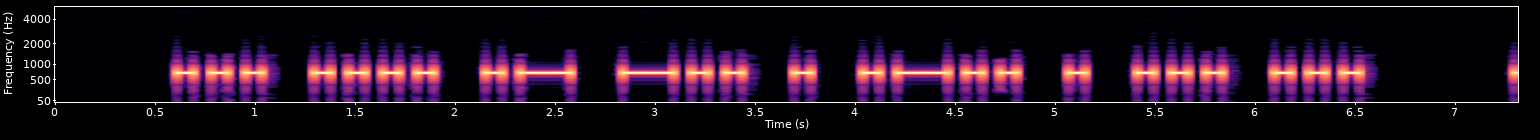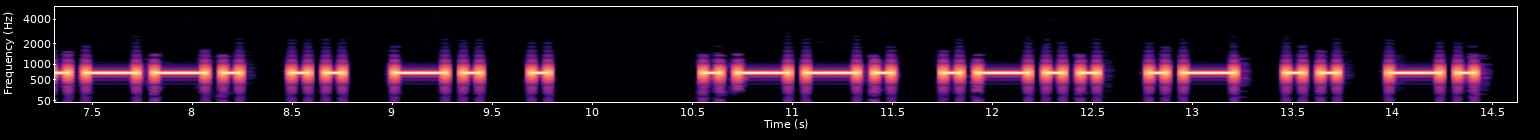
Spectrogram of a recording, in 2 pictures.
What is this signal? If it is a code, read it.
Morse code, heard as a keyed tone, about 14 wpm, 700 Hz. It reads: SHADELESS PINE PLAIN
